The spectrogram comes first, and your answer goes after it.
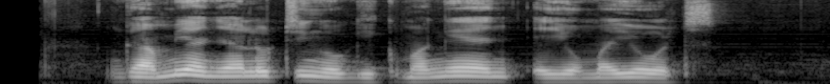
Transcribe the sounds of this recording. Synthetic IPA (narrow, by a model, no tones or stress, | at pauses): ŋɡamɪaɲalotiŋoɡikmaŋɛɲejomajot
